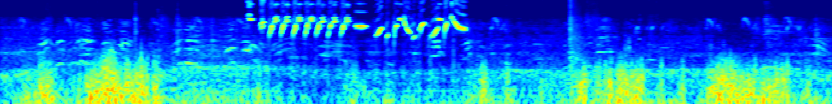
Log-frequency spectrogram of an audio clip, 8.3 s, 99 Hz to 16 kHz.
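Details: Wild European goldfinch from Guerbaz near Skikda, Algeria, recorded in 2022, giving a short burst of rapid, high, tinkling twitters in the middle, framed by low murmuring and rustling noise before and after.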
